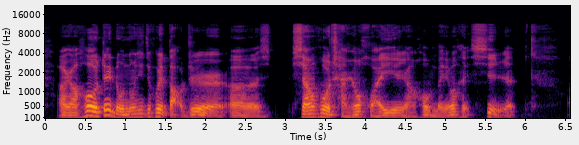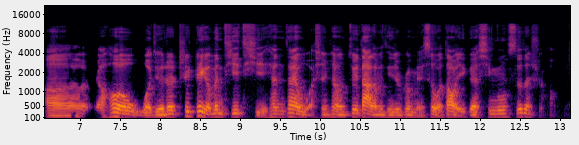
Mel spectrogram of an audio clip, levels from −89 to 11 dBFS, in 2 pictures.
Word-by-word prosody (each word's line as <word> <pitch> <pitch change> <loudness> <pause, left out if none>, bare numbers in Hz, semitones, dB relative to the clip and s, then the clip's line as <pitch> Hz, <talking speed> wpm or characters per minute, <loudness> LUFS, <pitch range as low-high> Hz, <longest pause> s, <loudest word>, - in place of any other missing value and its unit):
啊， 95 - -1
然 95 0 +1
后 160 +1 +9
这 185 +5 +3
种 105 -7 +2
东 110 +1 -1
西 125 - -6
就 130 - -5
会 135 -2 +4
导 - - -2
致， 100 -1 +1
呃， 85 -2 -3
相 - - -15 0.3
相 120 +2 +2
互 125 -2 +4
产 100 - -6
生 105 +2 +2
怀 105 - -4
疑， 90 0 0
然 85 -6 -5
后 95 +6 -3
没 80 -2 -6
有 105 - 0
很 105 - -9
信 - - -4
任。 - - -8 0.6
啊， 85 0 -1 0.4
然 90 -1 -6
后 125 -5 +5
我 95 - +3
觉 100 +2 +3
得 120 +3 +2
这 155 - -4
这 160 +1 +2
个 - - +4
问 125 -1 0
题 125 0 -5
体 95 -8 -8
现 115 -1 -6
在 135 -1 +3
我 - - -2
身 100 0 -8
上， 100 0 -1
最 130 - -1
大 - - +4
的 100 - +2
问 100 - -2
题 100 -1 -6
就 100 - -3
是 - - -5
说 100 0 -2
每 95 - -8
次 - - -8
我 - - +2
到 - - +3
一 80 - -4
个 100 - +1
新 115 +1 -8
公 120 +1 -3
司 120 +2 -3
的 130 - -2
时 - - -22
候， - - -31
105 Hz, 290 characters per minute, -21 LUFS, 95-125 Hz, 0.6 s, 后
